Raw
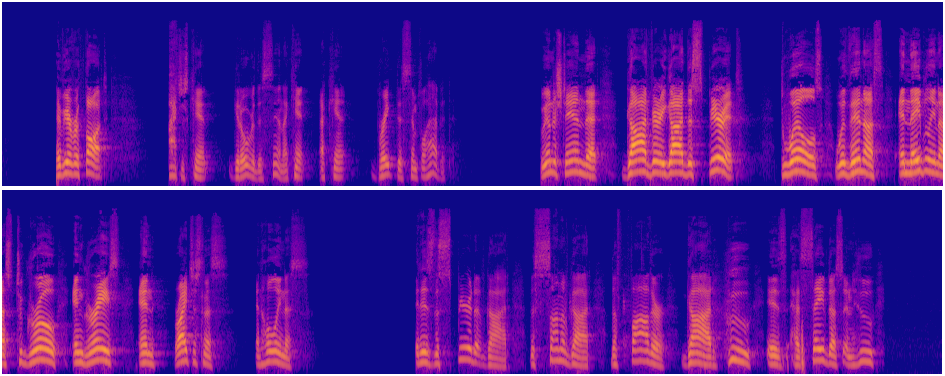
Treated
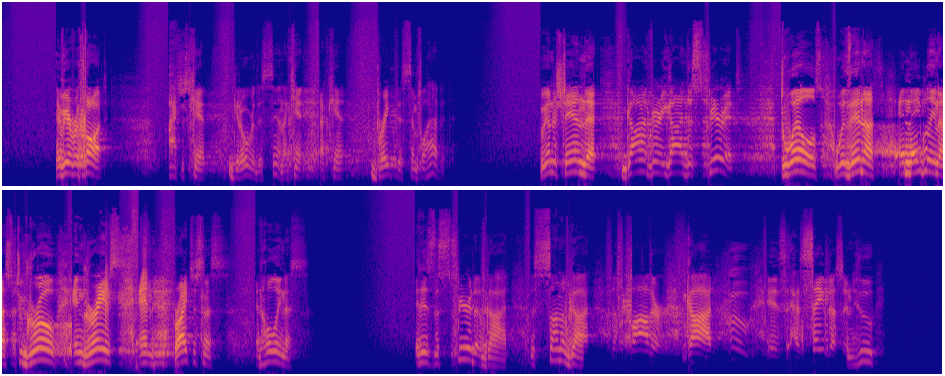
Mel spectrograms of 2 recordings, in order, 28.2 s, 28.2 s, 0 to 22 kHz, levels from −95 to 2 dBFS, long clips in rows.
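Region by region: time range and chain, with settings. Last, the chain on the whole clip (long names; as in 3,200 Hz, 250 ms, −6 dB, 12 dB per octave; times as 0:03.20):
0:08.87–0:11.78: comb filter 3.8 ms, depth 60% + downward compressor 8 to 1, threshold −30 dBFS
0:13.07–0:13.88: low-pass filter 2,100 Hz + parametric band 580 Hz +10 dB 0.44 octaves + phaser with its sweep stopped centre 480 Hz, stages 6
0:15.66–0:16.35: high-shelf EQ 4,900 Hz +10 dB + highs frequency-modulated by the lows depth 0.25 ms
0:22.83–0:26.79: high-pass filter 780 Hz 24 dB per octave + high-frequency loss of the air 68 metres
whole clip: high-pass filter 750 Hz 12 dB per octave; background raised ahead of every attack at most 42 dB per second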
